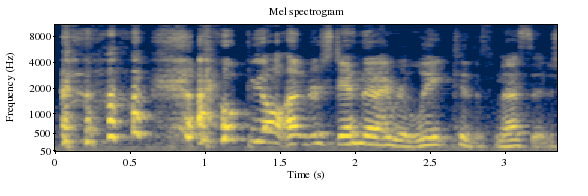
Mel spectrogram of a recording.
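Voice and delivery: loud laughing admission. Real, not acted. Admitting her anger to viewers, laughing. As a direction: laugh through it.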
